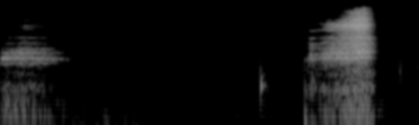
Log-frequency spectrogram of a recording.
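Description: A person's breath close to the microphone: a short breathy exhale at the start, a small click a little past halfway, then a longer, louder breath that swells and cuts off near the end, with near silence in between.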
